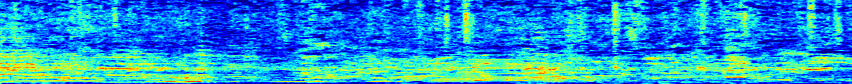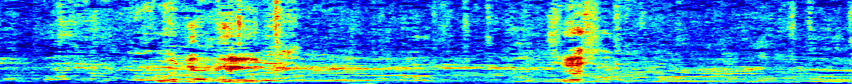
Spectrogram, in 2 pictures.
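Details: Cattle at the Warujayeng livestock market in Nganjuk, Indonesia. Several overlapping, moderate moos are heard amid steady crowd chatter and some faint music.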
